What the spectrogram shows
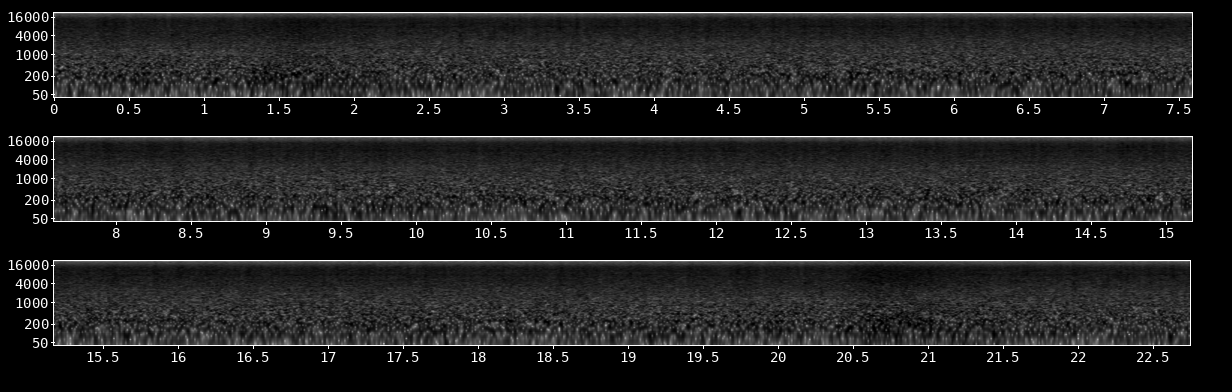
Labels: Is it silent at the beginning?
no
